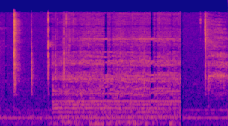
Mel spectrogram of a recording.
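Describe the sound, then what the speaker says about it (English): An electric hand mixer whirs steadily as it beats mashed potatoes with added milk, starting after a few brief clicks and running continuously at close range before cutting off near the end, with no talk. "turn the mixer back on and mix that all up together again"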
